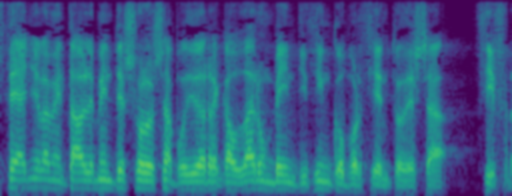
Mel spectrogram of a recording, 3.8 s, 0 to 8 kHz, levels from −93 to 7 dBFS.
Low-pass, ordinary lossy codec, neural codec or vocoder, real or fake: none; none; none; real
